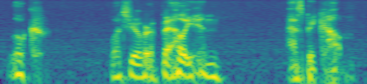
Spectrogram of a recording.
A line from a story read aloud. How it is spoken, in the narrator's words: whisper into her ear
